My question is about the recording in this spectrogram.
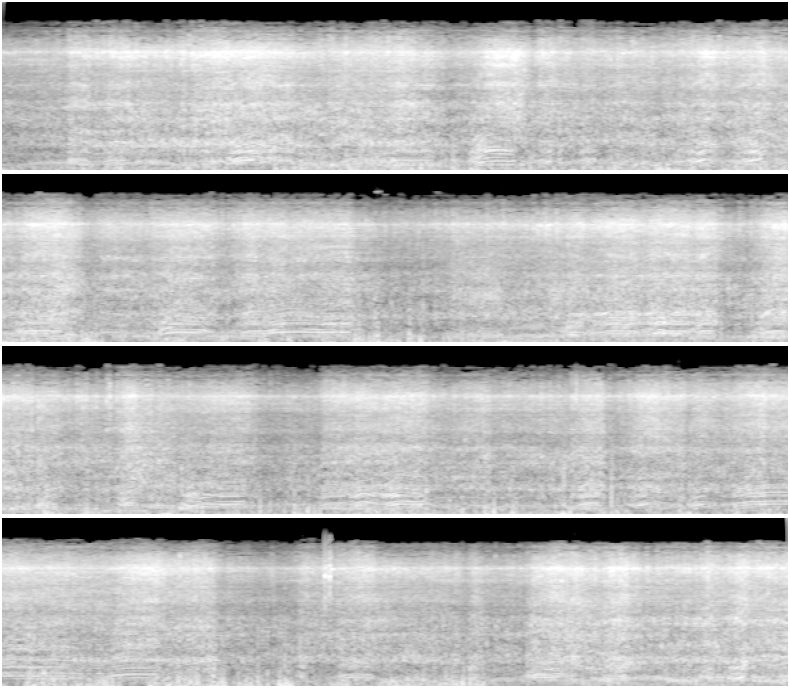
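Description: Dirt bike engine heard from the rider's helmet camera, its pitch rising and falling again and again as the throttle is opened and closed along a trail.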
